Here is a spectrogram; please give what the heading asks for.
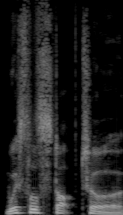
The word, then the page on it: whistle-stop tour: British English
